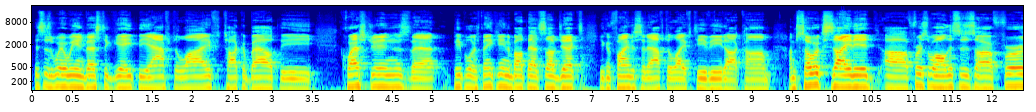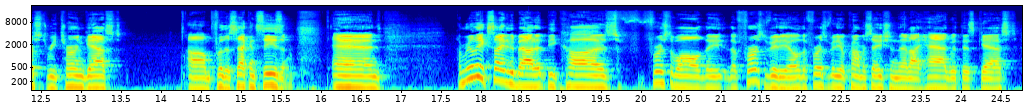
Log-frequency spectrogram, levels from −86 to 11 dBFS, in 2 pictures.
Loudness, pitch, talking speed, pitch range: -17 LUFS, 140 Hz, 160 wpm, 125-150 Hz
